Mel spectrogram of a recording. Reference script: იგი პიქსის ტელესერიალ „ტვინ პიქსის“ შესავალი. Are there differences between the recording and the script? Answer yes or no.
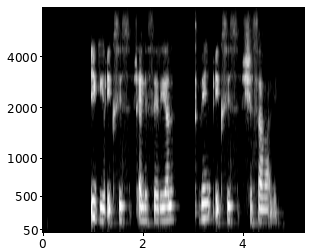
no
